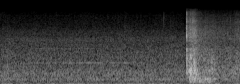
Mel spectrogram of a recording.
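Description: Steady faint arena hiss, then near the end a sudden short splash: a platform diver entering the pool.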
